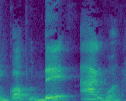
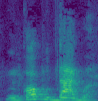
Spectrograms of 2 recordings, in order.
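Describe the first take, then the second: First: "de água" as two separate words; uncontracted form. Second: "d'água" run together as one word, slow; contracted form. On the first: Teacher unpacks the contraction for students, separated words. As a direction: pull "de" and "água" apart, the "de" fully sounded. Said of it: "De água aí foi contraído". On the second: Teacher shows students the contraction, slow contracted demo. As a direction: say "copo d'água" contracted, slowly. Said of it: "quando a gente fala assim em português". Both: Shown as a demonstration.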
